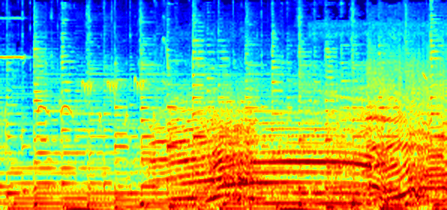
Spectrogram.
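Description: A cow mooing: one long call in the second half, over background music with a pulsing bass line.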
